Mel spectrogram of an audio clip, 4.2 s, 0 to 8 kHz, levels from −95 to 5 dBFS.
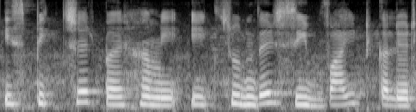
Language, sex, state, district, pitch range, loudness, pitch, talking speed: Hindi, female, Punjab, Fazilka, 210-250 Hz, -13 LUFS, 215 Hz, 145 wpm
